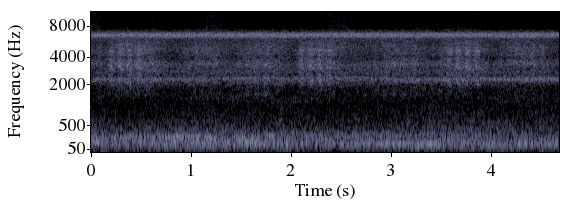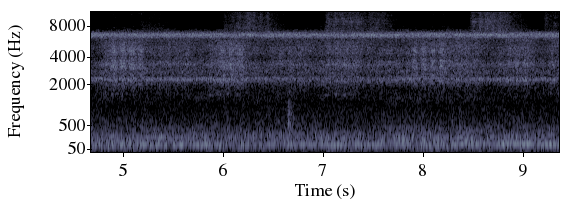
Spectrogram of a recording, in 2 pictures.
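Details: Cicadas in Dallas, Georgia keep up an intense high-pitched drone that pulses rhythmically, with brief louder bursts near the end and a constant thin ringing tone above.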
